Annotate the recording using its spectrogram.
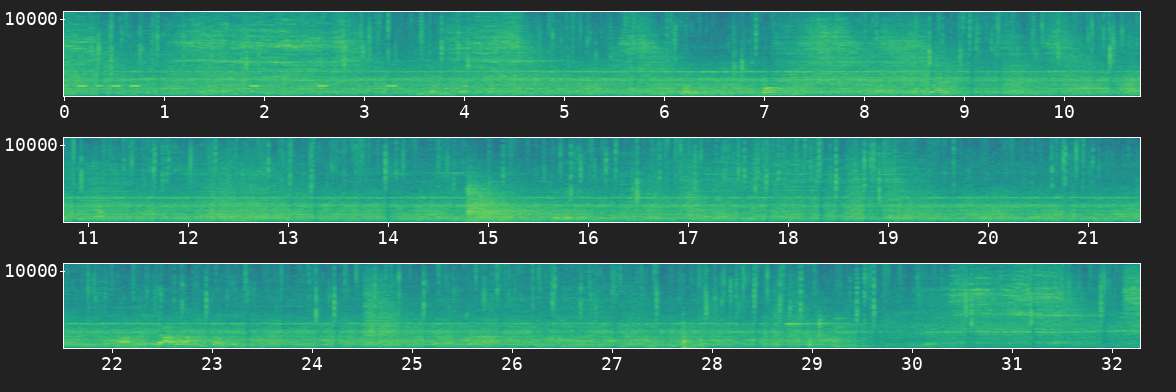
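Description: Thin jets of water spraying and pattering down from many points inside a large flanged steel pipe end, a steady rushing sound over a constant machine hum.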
